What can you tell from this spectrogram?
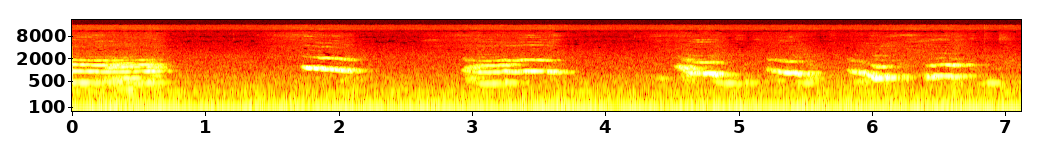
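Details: Pet dog Ttolttori whining for meat early in the morning as it thaws; a string of short, choppy high whimpers, some doubled, rising and falling in quick bursts indoors.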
